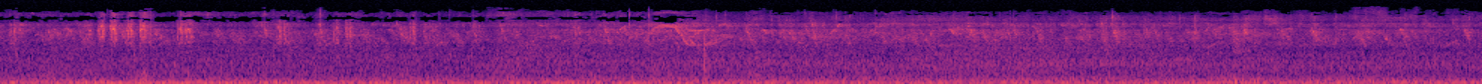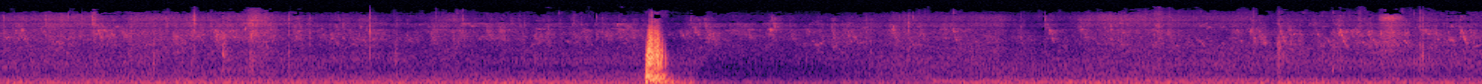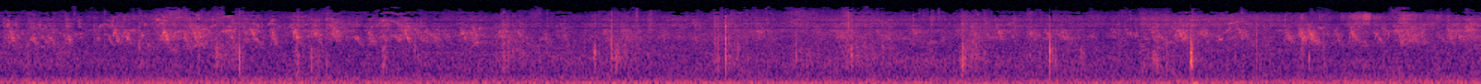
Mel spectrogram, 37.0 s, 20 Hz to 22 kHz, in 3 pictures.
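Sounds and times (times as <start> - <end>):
loud short thump: 17.7 - 18.2.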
